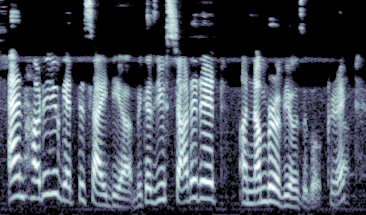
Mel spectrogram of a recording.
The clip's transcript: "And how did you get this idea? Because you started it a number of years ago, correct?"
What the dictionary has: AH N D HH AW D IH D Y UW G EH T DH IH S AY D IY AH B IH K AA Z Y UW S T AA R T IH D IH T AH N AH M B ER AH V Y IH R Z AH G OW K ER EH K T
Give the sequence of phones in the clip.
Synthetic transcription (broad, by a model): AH N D HH AW D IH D Y UW G EH T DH IH S AY D IY AH B IH K AA Z Y UW S T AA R T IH D IH T AH N AH M B ER AH V Y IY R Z AH G OW K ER EH K T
